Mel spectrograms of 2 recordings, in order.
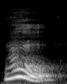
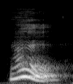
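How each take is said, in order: First: The pitch falls sharply from high. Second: The pitch falls sharply from high.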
